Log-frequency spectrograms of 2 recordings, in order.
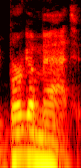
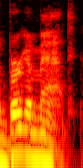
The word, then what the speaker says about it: bergamot: Bergamo bergam I'm sorry Bergamot is I guess the the correct spelling I've been pronouncing it wrong all these years so bergamat and the bergamat is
